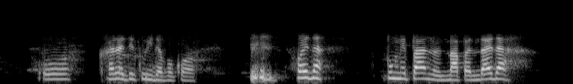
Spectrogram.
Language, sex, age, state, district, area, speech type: Manipuri, female, 18-30, Manipur, Kangpokpi, urban, conversation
